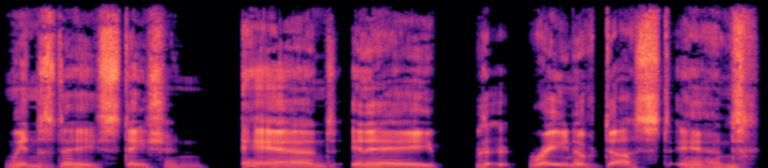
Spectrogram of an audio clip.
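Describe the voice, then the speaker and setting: A man narrating a tabletop roleplaying game as game master, telling the scene in a halting, deliberate way. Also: mid-range voice.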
